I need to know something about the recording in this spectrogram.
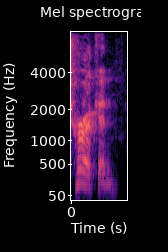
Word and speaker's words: Hurricane: It's pronounced Hurricane, And if you... It's spelled hurricane. It's spelled hurricane, but they call it hurricane.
